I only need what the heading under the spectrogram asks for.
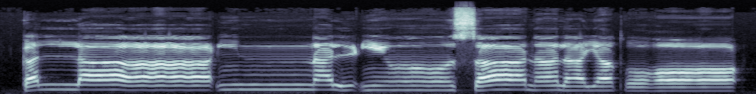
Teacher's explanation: کلا انل، نون کے اوپر شد ہے، غنہ کریں گے اور یہاں پر نون ساکن کے بعد سین آگے اخفا کریں گے، لائٹ والا. ان الانسان، سین کو لمبا کریں گے، الف مدہ ہے.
